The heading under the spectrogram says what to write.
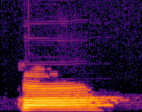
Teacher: जैसे हाथ ऐसा कर लेंगे और बोल के देख लें क मुख से कोई भी वायु निकल कर के महसूस नहीं हो रही है कि हमारे हाथ तक आ रही हो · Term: अल्पप्राण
